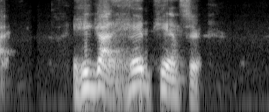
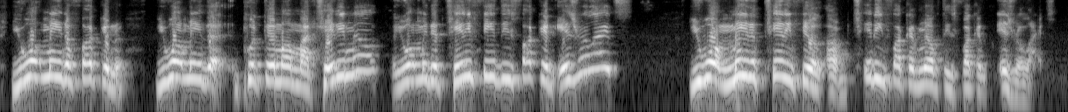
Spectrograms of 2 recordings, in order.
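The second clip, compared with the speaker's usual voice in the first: higher-pitched, incredulous mock protest; Moses being sarcastic; 4 semitones higher than usual. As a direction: throw it back at God as indignant sarcastic questions. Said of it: "saying in a sarcastic way".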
